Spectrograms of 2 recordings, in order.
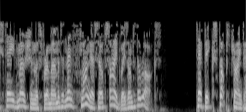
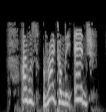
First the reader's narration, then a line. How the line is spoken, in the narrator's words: she wailed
